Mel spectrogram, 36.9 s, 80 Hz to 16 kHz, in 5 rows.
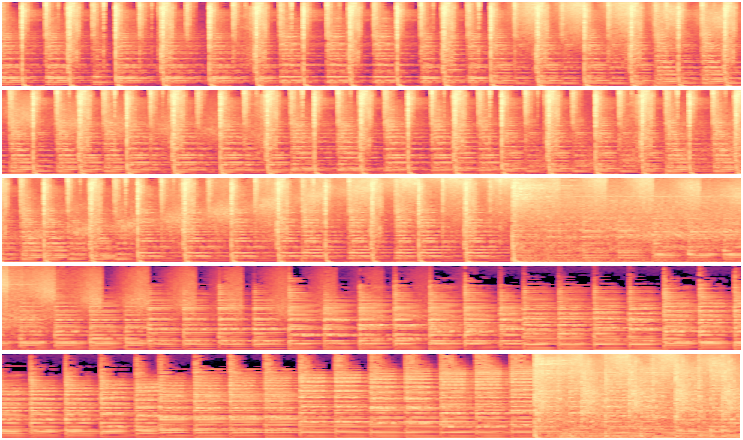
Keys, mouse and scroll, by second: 0.1 i, 3.0 right click, 3.5-5.4 middle drag, 5.4 r, 11.9 s, 13.8 s, 15.5 r, 20.8-22.1 middle drag, 22.1 scroll up 1, 22.5 r, 26.6 scroll up 2, 26.9-28.4 middle drag, 28.4 ctrl+z, 29.3 scroll down 2, 29.6 middle click, 30.2-30.7 scroll up 1, 30.7-32.2 middle drag, 32.2 ctrl+z, 32.6 ctrl+z, 33.3 scroll down 2, 33.7 middle click, 34.6 ctrl+z, 35.7 i.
